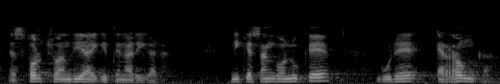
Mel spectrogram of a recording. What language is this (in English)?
Basque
